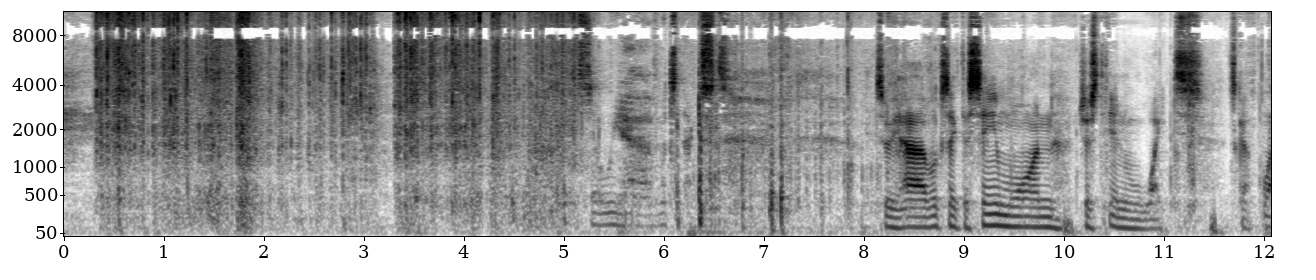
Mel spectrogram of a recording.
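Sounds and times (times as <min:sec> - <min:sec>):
packing paper crinkling: 0:00.2 - 0:05.6.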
